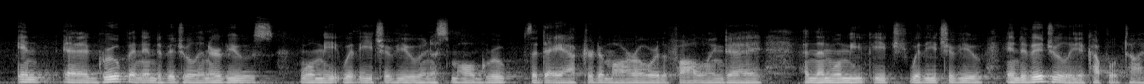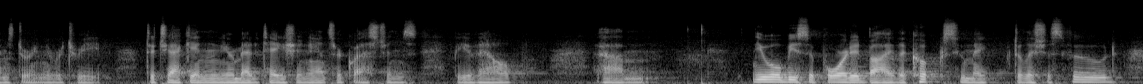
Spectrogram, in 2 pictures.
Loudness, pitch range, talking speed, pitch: -21 LUFS, 85-95 Hz, 165 wpm, 90 Hz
